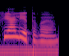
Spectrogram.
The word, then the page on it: fioletovaya: Russian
